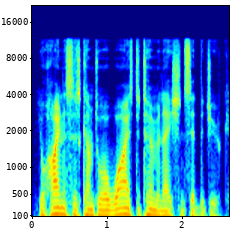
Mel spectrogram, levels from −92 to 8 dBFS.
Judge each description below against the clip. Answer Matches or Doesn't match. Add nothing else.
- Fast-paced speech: Matches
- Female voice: Doesn't match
